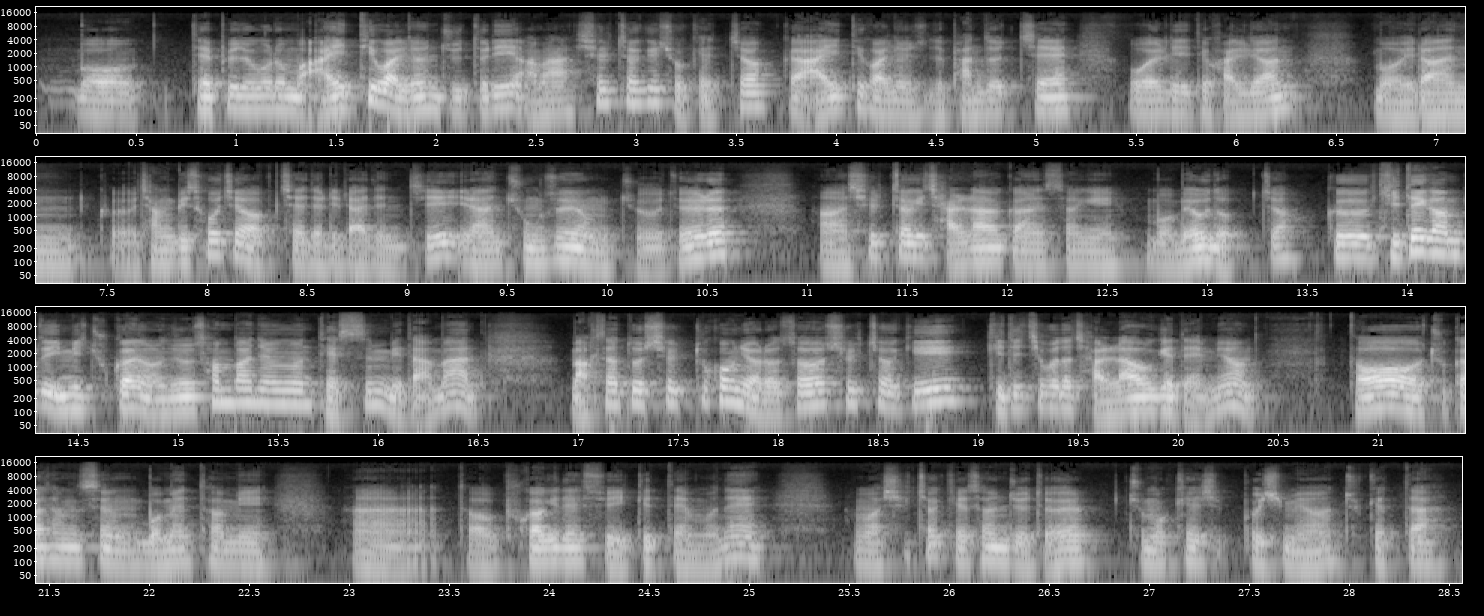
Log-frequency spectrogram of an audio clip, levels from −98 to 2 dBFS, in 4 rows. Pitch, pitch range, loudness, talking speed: 100 Hz, 90-125 Hz, -21 LUFS, 350 characters per minute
